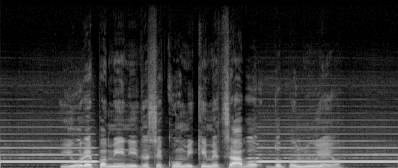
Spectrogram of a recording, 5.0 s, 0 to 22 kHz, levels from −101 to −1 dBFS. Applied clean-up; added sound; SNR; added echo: none; Wind instrument, woodwind instrument; 1 dB; none.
